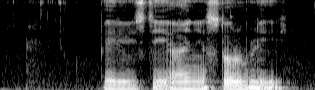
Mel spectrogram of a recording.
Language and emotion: Russian, sad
